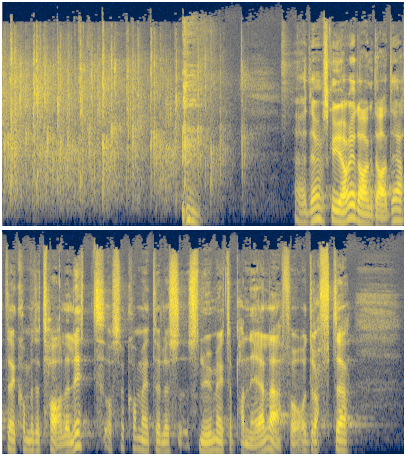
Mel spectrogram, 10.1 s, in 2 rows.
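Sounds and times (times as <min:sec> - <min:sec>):
audience applause: 0:00.0 - 0:03.1
speech: 0:02.3 - 0:02.6, 0:03.6 - 0:09.6.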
